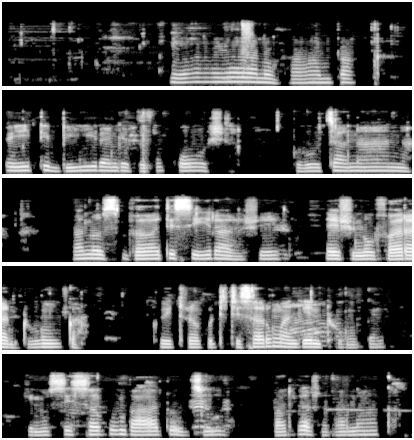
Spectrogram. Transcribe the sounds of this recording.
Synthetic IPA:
ʋajaʋano̞ɦamba | ʋeitibʱiɾaŋɡe̞ʐe̞kuko̞ʃḁ | kɡeut͡sanana | ʋanob͡vaʋatisiːɾaʐe | neʐino̞vaɾandʱuŋɡa | kuitirakuti̥tisaɾumwaŋɡe̞ndʱuŋɡa | tino̞sisakumbaːtod͡zi | variraʐakanaːkḁ

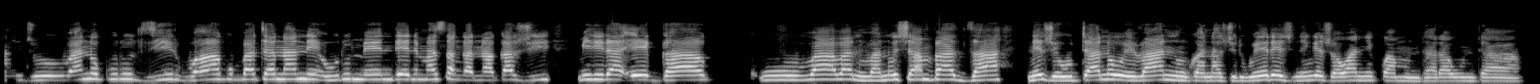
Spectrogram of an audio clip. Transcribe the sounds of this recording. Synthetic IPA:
antʰuʋano̞kuɾud͡zirwak̬uɓatanane̞ɦuɾume̞nde̞ne̞masaŋɡano̞akaʐi | mirirae̞ɡʱa | kuʋaʋan̤uʋano̞ʃambad͡za | ne̞ʐe̞utano̞ɦwe̞ʋan̤ukanaʐirwe̞ɾe̞ʐine̞ŋɡe̞ʐawanikwamundʱaɾauːnda

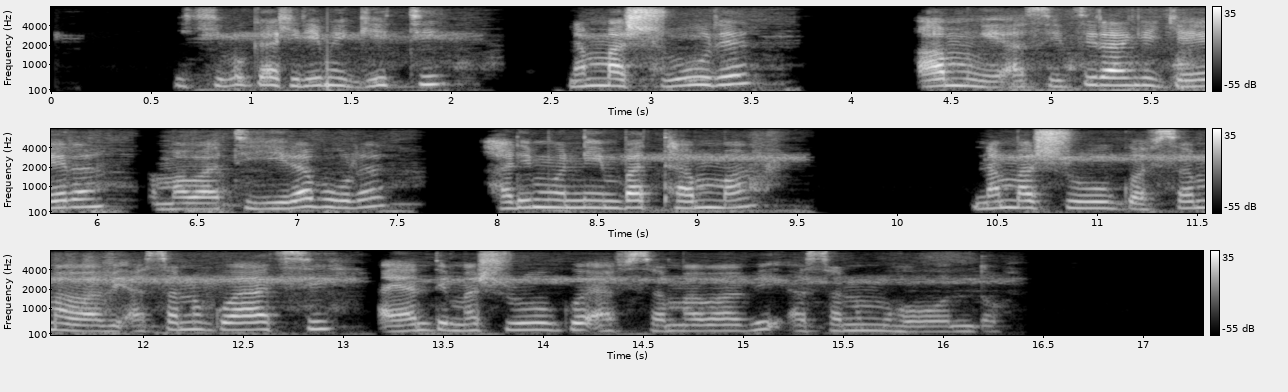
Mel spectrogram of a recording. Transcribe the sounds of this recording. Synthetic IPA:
ikʰiβuɡakiɾimŋiɡiti | namaʃuːɾe̞ | amŋe̞ʔasiziɾaːŋɡiɟe̞ɾaːmaβatʰijiɾaβuɾa | haɾimŋo̞niːmbatʰama | namaʃuːɡweafi̥seamaβaβiʔasanuɡwaːt͡siajaːndimaʃuːɡweafi̥seamaβaβiʔasanumuɦo̞ːndo̞

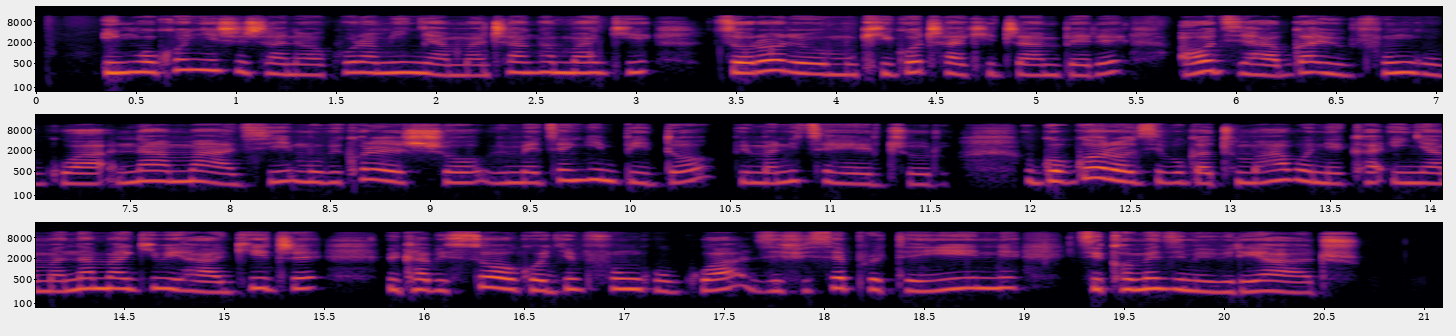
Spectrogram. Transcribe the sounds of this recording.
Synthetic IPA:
iŋ̥hoko̞ɲiːnʃit͡ʃaːne̞wakuɾamŋiɲamat͡ʃaːŋɦamaɡiz̥o̞ːɾo̞ɾe̞wemukʰiɡo̞t͡ʃaːkʰid͡ʒaːmbe̞ɾe̞ | aho̞zihab̚ɡaiβiɱfuːŋɡuɡwanaːmaːzimuβikʰo̞ɾe̞ʃo̞βime̞ze̞ŋ̥imbido̞βimanit͡se̞he̞ːd͡ʒuɾuub̚ɡo̞b̚ɡo̞ːɾo̞ziβuɡatumaɦaβo̞ne̞kʰaʔiɲamanamaɡiβiɦaɡid͡ʒe̞βikaβiso̞ko̞ɟiːɱfuːŋɡuɡwazifise̞pɾo̞te̞inez̥iko̞me̞zimiβiɾijaːt͡ʃu̥

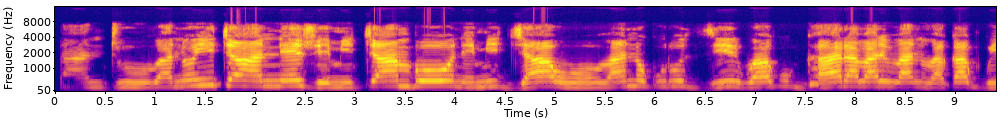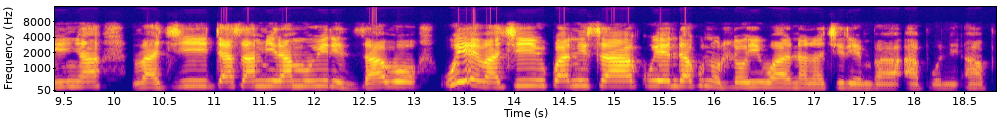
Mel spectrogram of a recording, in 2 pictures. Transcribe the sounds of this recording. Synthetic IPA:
ʋantʰuʋano̞itane̞ʐe̞mitambo̞ne̞mid͡ʒaɦoʋano̞kuɾud͡zirwakuɡʱaɾaʋaɾiʋan̤uʋakaɡʱwiɲaʋat͡ʃitasamiɾamuʋiɾid͡zaːʋo̞ | uje̞ʋat͡ʃikwanisakue̞ndakuno̞ɬo̞iwananat͡ʃiɾe̞mbaːpo̞ne̞ʔaːpo

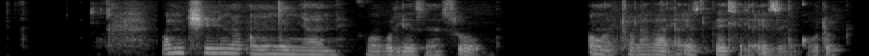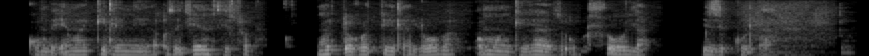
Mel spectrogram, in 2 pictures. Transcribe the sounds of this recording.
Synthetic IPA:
um̩t͡ʃʼinaʔom̩ŋ͡ǀiɲanɛ | waɣuleziasuɣu | ɔŋatʰɔlaɣala̰ʔizib̥ʱɛɮɛla̰ʔɛzḭŋkʼṵlɔ̰ | ɣumbʱɛ̰ʔɛmakʼiliniɣa̰ʔɔsɛt͡ʃʼend͡zʱiswa̰ | ŋɔd̥ʱɔɣɔtʼɛla̰lɔβaṵmɔŋiɣazḭṵɣuɬɔla̰ | iziɡ̥ʱulaːnɛ

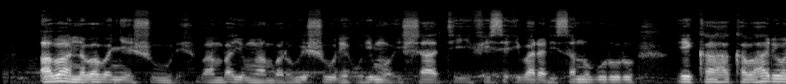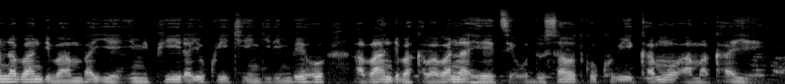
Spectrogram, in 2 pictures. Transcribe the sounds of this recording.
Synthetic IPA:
aβaːnaβaβaɲe̞ʃuːɾe̞βaːmbajeumŋaːmbaɾo̞wiːʃuːɾe̞uɾimŋo̞iʃaːtʰiːfise̞iβaɾaɾisanuβuɾuɾu | e̞kʰahakaβahaɾiho̞naβaːndiβaːmbaje̞imipʰiːɾajo̞kwiːkʰiːŋɡiɾimbe̞ho̞aβaːndiβakaβaβanahe̞t͡se̞udusaho̞tɡwokʰuβikʰamŋo̞amakʰaje

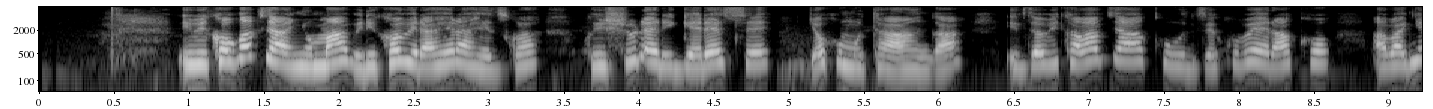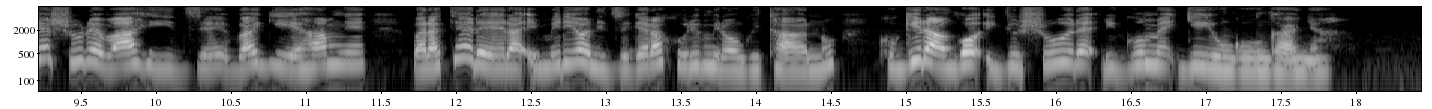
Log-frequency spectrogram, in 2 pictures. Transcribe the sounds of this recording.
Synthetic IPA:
iβiko̞ɾɡwavjaːɲumaβiɾiko̞βiɾahe̞ɾaɦe̞zwa | kwiːʃuːɾe̞ɾiɡe̞ɾe̞t͡se̞ | ɾɟo̞kumutaːŋɡa | ivjo̞βikaβavjaːkuːnze̞kuβe̞ːɾakʰo̞ | aβaɲe̞ːʃuːɾe̞βaɦize̞βaɡije̞ɦamŋe̞ | βaɾate̞ɾe̞ɾaʔimiɾijo̞niziɡe̞ɾakuɾimiɾo̞ːŋɡwitaːnu | kuɡiɾaŋɡo̞ʔiɾɟoʃuːɾe̞ɾiɡume̞ɾɟiːjuŋɡuːŋɡaɲa

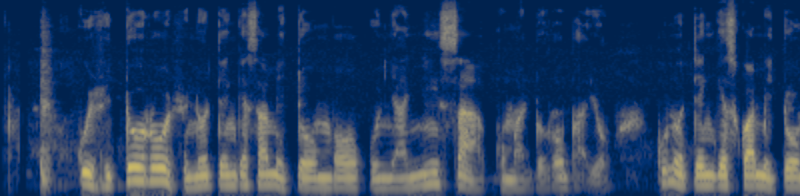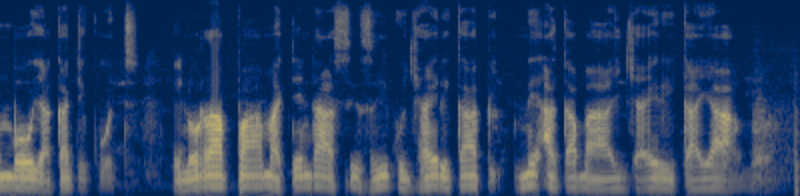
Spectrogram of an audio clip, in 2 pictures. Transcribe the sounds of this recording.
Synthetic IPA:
kuʐito̞ro̞ʐino̞te̞ŋɡe̞samito̞mbo̞kuɲaɲisakumadʱo̞ɾo̞bʱa̰jo̰kuno̞te̞ŋɡe̞swamito̞mbo̞jakatiko̰ːti̥ | ino̞rapamate̞ndaːsizikud͡ʒaiɾikapine̞ʔakaɓad͡ʒairikaja̰ːmo

